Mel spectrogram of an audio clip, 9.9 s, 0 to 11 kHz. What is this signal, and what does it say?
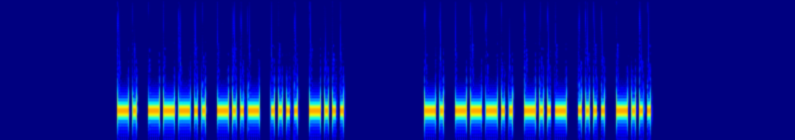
Morse code, heard as a keyed tone, about 25 wpm, 700 Hz. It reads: N8XHB N8XHB
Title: USA Call Signs - 5 Characters - Repeated 2x - 25wpm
